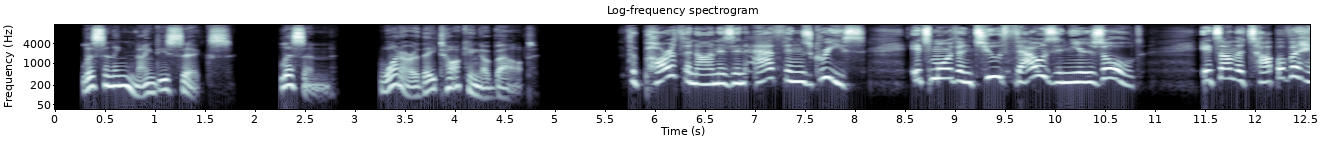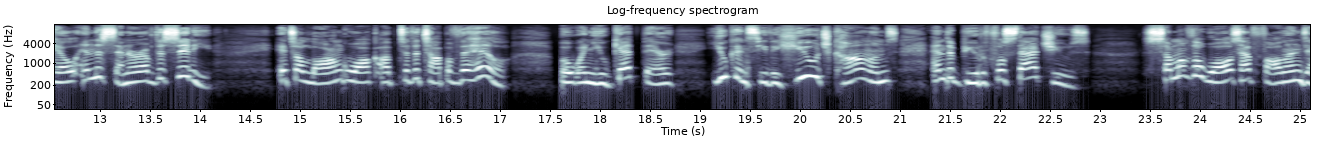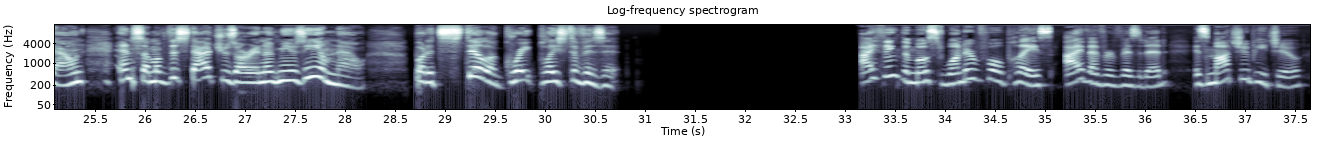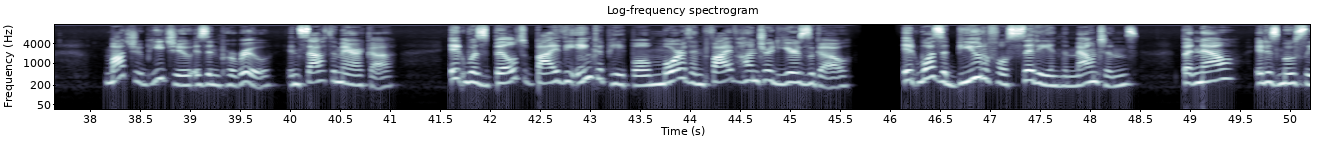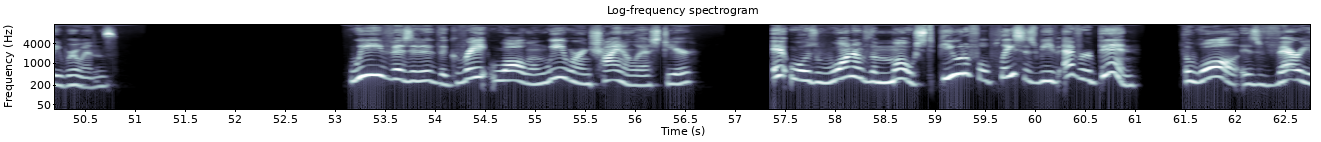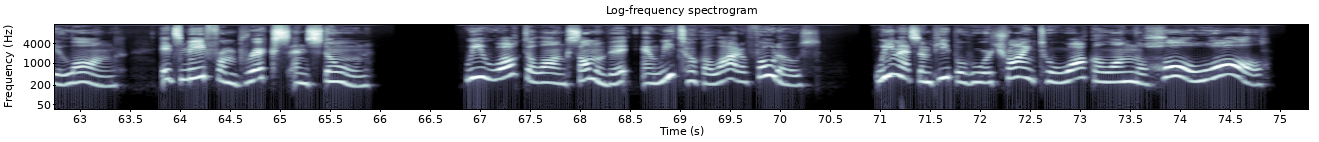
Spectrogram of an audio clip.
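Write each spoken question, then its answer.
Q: What are they talking about?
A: Famous old places they have visited (the Parthenon, Machu Picchu, the Great Wall)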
